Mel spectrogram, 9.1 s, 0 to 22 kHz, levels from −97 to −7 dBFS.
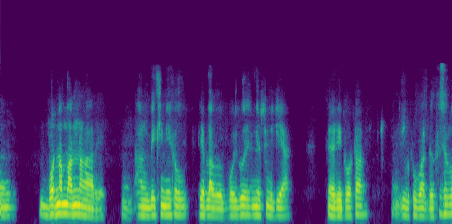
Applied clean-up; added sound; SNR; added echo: neural mask model Resemble Enhance denoiser.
